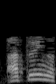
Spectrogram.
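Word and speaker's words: アトゥイ: で、普通この、あといのトゥーっていうのはですね、トに丸で、をつけて書く、アイヌ語の特殊な発音です。トにちっちゃいウも、ウでもいいんですけどね。あとい。あといじゃな、あといでもないし、あついでもない。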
